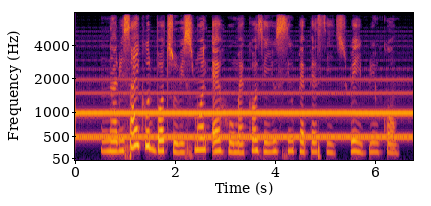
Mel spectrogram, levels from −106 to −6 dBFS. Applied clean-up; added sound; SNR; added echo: none; Wind instrument, woodwind instrument; 0 dB; none.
